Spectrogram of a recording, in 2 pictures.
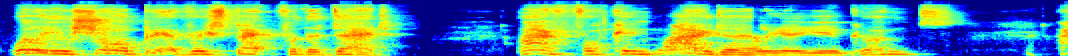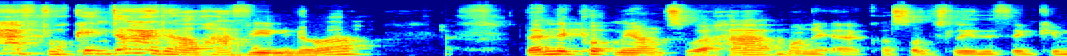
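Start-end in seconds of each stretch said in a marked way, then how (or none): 0.0-7.2 put-on high indignant yell at drunks; shouting. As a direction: shout it much higher, offended on behalf of the dead. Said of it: "I'm shouting at all the pissheads".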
